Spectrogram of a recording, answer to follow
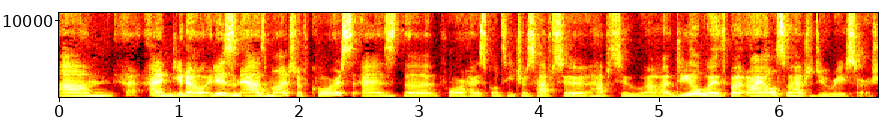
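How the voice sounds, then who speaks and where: Somewhat breathy delivery with an American accent, fairly even intonation, a moderate pace, hardly any pauses and a quiet background. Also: woman, medium pitch for a woman. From United States. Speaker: economics professor. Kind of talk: interview seminar.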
